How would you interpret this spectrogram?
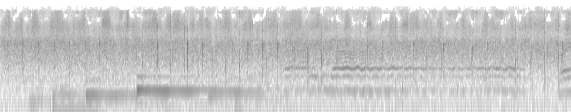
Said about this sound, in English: Let's stand our feet and give God a hand clap as they return to their seats.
